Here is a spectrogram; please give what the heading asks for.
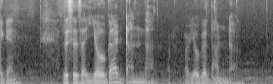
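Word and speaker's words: daṇḍa: Y O G A space D A N D A. But the N and D in the middle of dand are retroflex. Curl your tongue back if you want to pronounce it in Sanskrit.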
